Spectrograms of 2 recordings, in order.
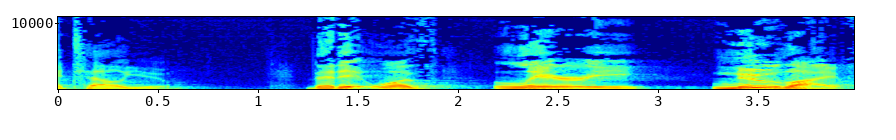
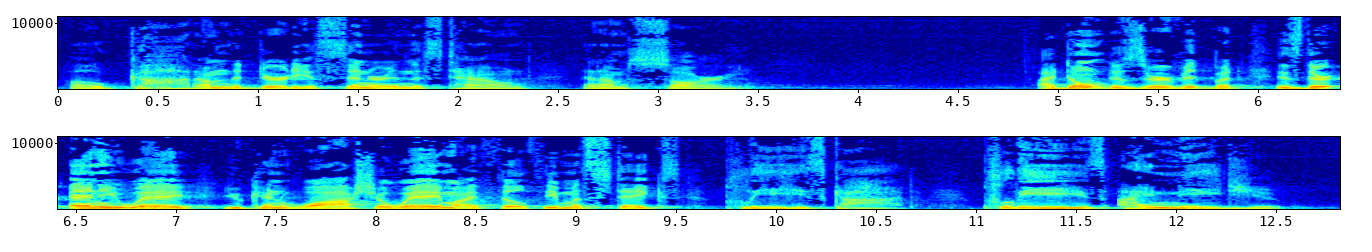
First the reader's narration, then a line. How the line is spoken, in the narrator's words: Holding his face in his hands, he sobbed quietly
